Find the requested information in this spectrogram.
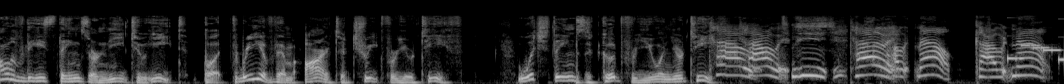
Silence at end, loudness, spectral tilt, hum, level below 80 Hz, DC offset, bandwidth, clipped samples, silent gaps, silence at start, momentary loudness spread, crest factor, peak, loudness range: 0 s; -24 LUFS; -5 dB/octave; none; -46 dBFS; under 0.1%; 10.5 kHz; under 0.1%; none; 0 s; 7 LU; 18 dB; -6 dBFS; 4 LU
